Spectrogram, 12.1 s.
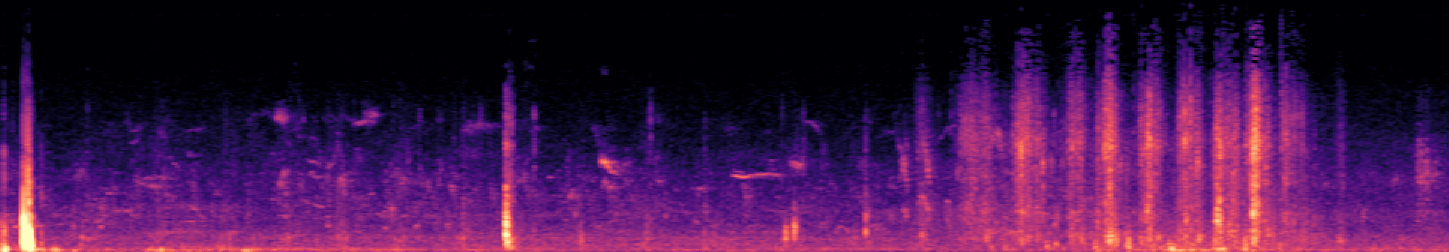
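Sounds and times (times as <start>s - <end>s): faint bird chirps: 0.0s - 9.4s
soft footsteps: 0.0s - 11.3s.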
